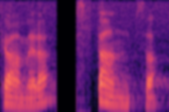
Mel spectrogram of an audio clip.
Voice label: "camera", Italian

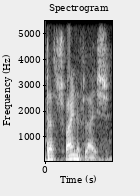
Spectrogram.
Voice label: "Schwein", German

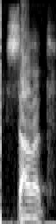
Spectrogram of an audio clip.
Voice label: salad, estonian

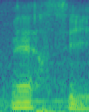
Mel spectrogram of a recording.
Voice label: "merci", french

